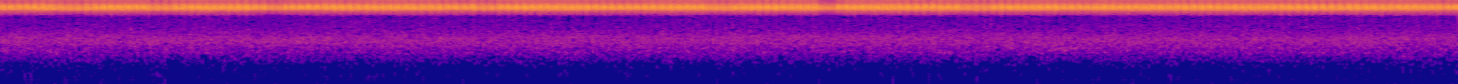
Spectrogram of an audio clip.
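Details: Steady chorus of chirping crickets, produced by males scraping serrated wing veins, forms an unbroken shrill high ringing with slight dips around the middle and near the start, nothing else audible.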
